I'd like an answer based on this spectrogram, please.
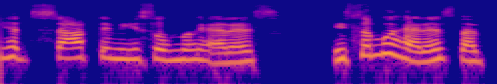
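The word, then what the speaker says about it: Isla Mujeres: Isa Mueris, that's how you pronounce it. The J is uh pronounced with an H.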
